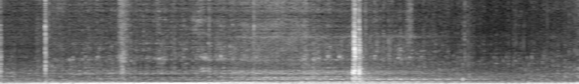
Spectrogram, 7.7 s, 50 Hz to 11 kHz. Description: What a 3rd Gen Camaro (91 RS 305 to be specific) sounds like with bad injectors and a blown head gasket.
